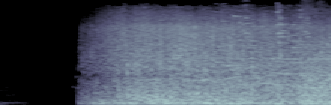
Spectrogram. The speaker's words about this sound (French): à nouveau, comme chaque matin, l'aube se lève sur la ville de Jiankang, mais à la place du bruit des marchands de rue, ce sont des explosions qui retentissent. Alors que l'empereur Wen flâne dans la cour, ces bruits effrayants arrivent à ses oreilles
